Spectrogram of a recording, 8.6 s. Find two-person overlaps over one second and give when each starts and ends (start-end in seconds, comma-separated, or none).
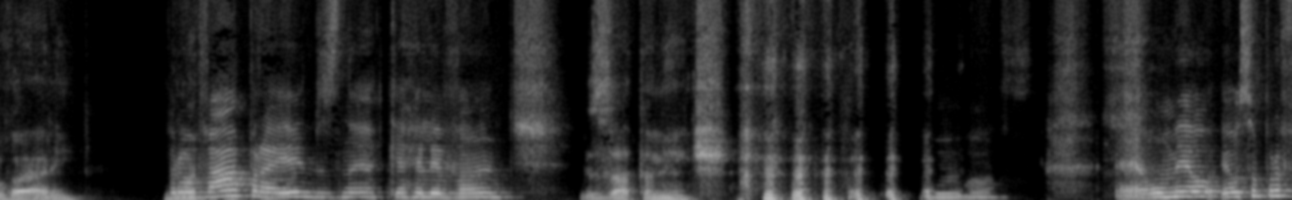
none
